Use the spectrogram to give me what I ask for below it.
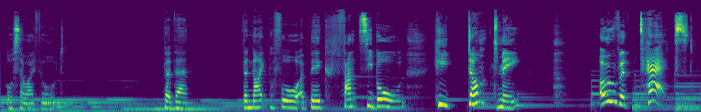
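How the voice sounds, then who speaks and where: A young woman playing an eager trainee detective, earnest and expressive, in a comic audio drama. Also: fairly high pitch. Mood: wistful, melodramatic. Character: eager, punning young female trainee detective, sensitive and forthright.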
